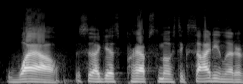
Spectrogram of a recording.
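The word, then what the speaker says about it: waw: lectures we prefer that W sound or the Wow form of the letter that's the traditional form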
